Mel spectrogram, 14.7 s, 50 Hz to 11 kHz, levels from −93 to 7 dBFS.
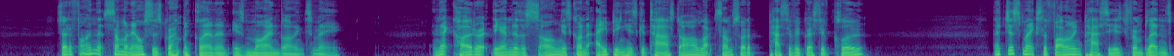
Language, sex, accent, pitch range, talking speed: English, male, Australian, 90-115 Hz, 170 wpm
